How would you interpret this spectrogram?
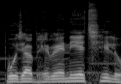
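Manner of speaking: plain reading voice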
